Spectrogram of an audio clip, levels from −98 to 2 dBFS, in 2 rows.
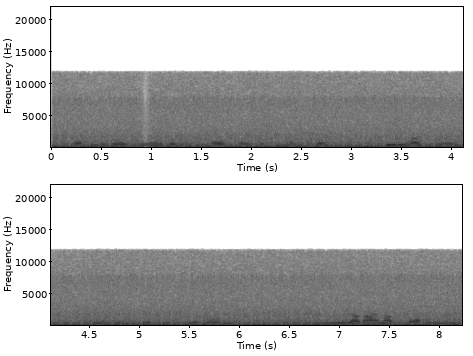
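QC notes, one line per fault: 0.92–0.99 s, echo leak: a brief, faint delayed copy of the speech, about 20 dB below it and trailing by 330 ms. This is likely a far-end loudspeaker feeding its microphone, with the echo canceller letting a short scrap slip back into the call.
3.45–7.45 s, periodic USB or driver dropouts: about five tiny ticks, one each second, each roughly a millisecond of audio replaced by silence. The even spacing points to a recurring task stalling the USB bus or audio driver, so a gap clicks wherever it lands on signal.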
